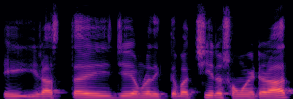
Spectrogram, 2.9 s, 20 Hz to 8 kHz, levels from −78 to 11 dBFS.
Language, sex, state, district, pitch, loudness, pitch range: Bengali, male, West Bengal, North 24 Parganas, 155 Hz, -27 LUFS, 145-165 Hz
